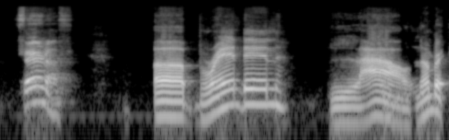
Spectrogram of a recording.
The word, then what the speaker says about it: Lowe: Brandon Lau, number 8. Is it Lowe? Brandon Lowe. No, Brandon Lau. He's Brandon Lau.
